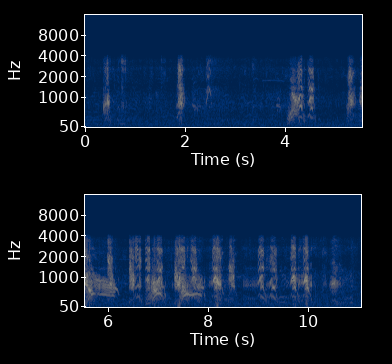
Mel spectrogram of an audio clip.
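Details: Several dogs, including beagles, a Boston terrier, a Jack Russell, a chihuahua and a puggle, chasing each other in play: bursts of sharp yipping barks, sparse at first, then dense overlapping volleys.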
